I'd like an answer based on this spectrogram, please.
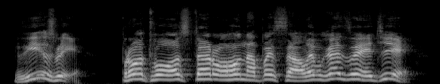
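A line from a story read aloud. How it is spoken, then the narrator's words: Very loud, showing off. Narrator (Ukrainian): говорив дуже голосно, аби почули всі у вестибюлі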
